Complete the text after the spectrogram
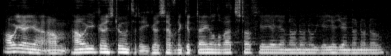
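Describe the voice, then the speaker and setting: A man's voice: medium pitch, flat delivery, rapid-fire. A young man chatting casually to his listeners, rambling in a hesitant, sweary, self-deprecating way. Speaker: voice actor, channel creator. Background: soft background music.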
